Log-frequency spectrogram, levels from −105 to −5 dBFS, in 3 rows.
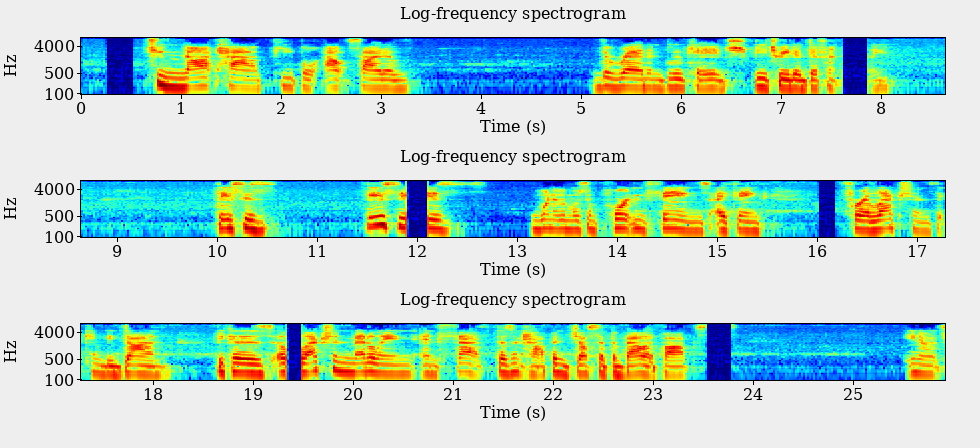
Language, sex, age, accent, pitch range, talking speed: English, female, 30-49, American, 155-185 Hz, 105 wpm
